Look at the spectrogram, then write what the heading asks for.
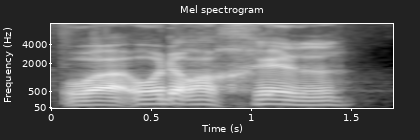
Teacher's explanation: Waudhil bermula dengan wau alif wa hamzah wa bertemu dengan dal yang sukun hendaklah dibaca. Oleh kerana dal tu berada di tengah kalimah dibacakan qalqalah sughra.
